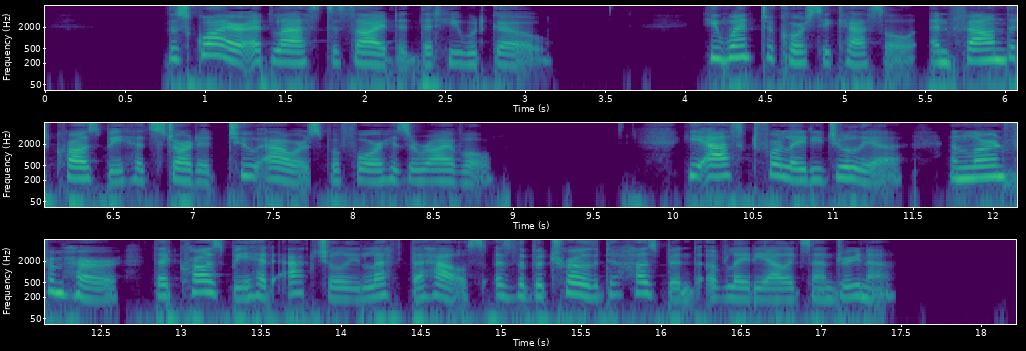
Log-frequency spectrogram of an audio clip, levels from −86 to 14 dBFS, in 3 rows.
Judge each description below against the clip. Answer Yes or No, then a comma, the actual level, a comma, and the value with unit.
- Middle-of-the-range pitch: No, high, 215 Hz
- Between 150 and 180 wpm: Yes, average, 160 wpm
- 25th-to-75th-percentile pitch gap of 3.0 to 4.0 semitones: No, average, 4.4 semitones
